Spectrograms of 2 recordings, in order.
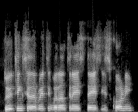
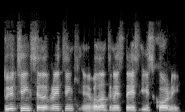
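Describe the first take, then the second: First: It is said at normal speed. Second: It is said more slowly.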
